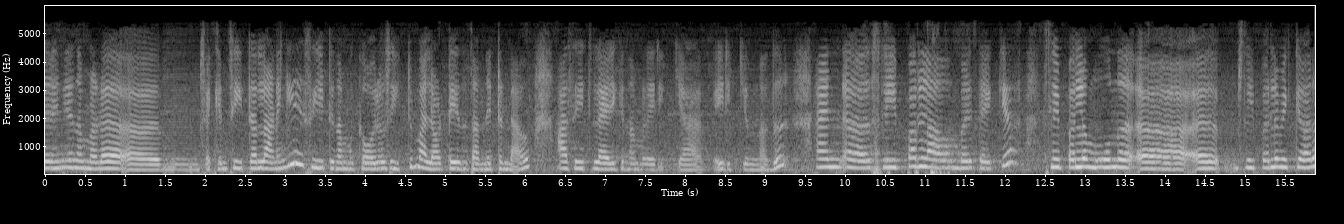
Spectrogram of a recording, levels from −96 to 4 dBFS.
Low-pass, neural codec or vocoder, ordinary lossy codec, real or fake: 5.4 kHz; vocoder, 24 kHz, 100 mel bands, Vocos; MP3, 48 kbps; fake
